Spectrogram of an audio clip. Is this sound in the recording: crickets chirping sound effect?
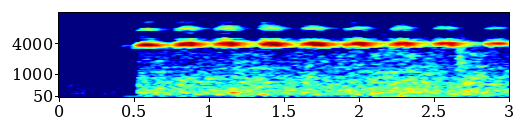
yes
